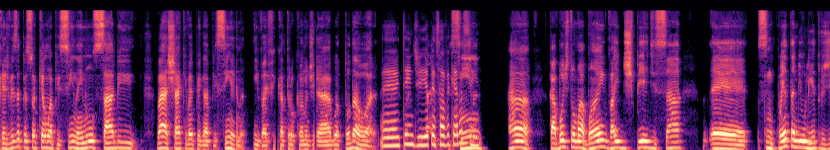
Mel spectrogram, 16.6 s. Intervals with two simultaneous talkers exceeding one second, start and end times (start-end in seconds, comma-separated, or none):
8.3-9.6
